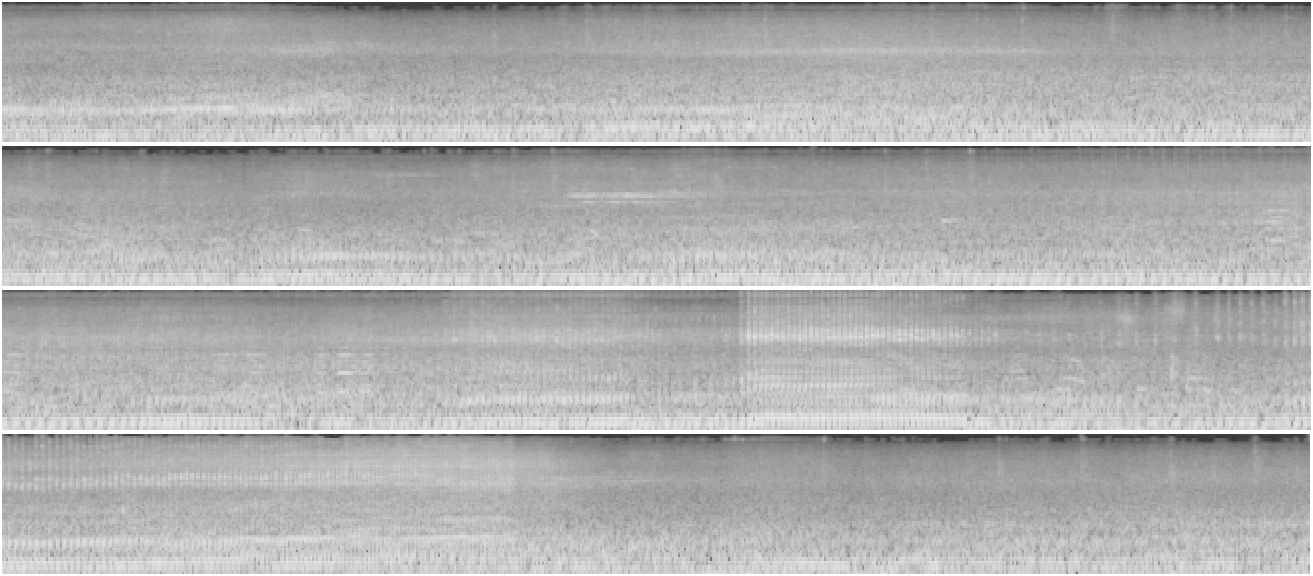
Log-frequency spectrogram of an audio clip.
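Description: City street traffic: cars, taxis and a truck drive past with a steady low engine rumble. A louder stretch comes about two-thirds of the way in, and voices are heard at times.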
